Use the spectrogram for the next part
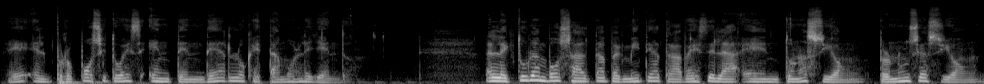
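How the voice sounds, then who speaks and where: A man of middle pitch teaches a relaxed spoken lesson on the Bible. He talks to the listener directly and calmly, now and then sinking into a whisper. The sound is dry and close, with no room around it. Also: no room sound.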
